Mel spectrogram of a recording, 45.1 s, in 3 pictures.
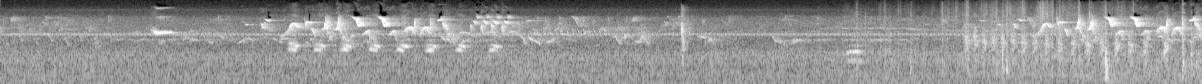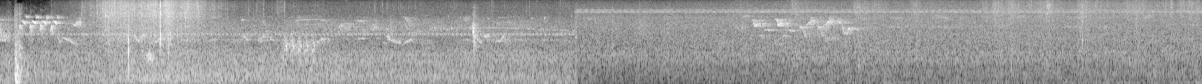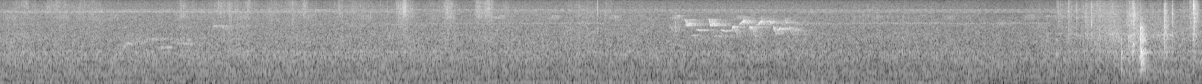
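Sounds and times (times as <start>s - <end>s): rural outdoor ambience: 0.0s - 45.0s
small birds chirping: 0.2s - 22.2s, 24.2s - 44.8s
brief rustle: 43.2s - 45.0s.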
